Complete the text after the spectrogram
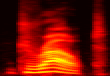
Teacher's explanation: in Canadian English, this u sound is a little bit shorter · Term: OU sound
